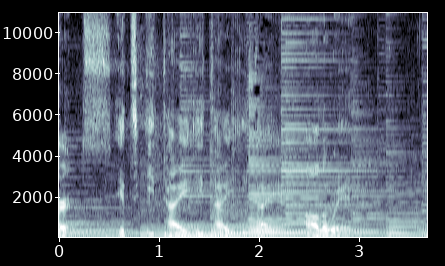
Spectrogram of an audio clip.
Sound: speaking in Hawaiian

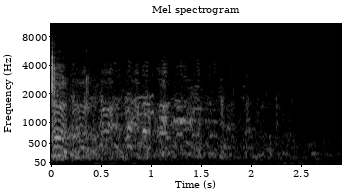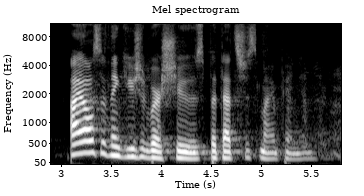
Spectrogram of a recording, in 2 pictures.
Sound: applause

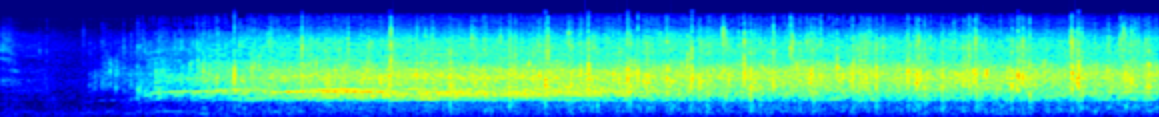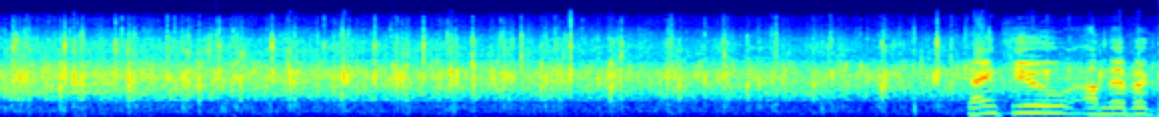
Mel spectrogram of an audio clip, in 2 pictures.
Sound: applause

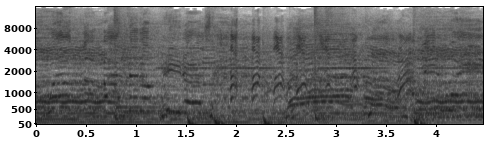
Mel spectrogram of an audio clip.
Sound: laughs

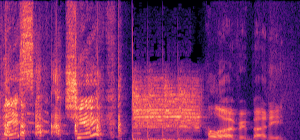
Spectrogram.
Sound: laughs

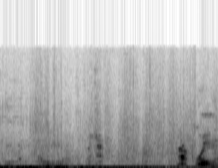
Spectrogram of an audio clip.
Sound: whispering

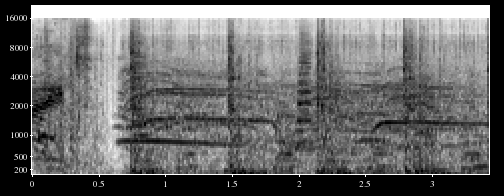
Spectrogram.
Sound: screaming

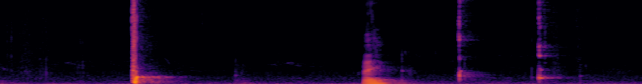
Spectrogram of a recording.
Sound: makes popping sound

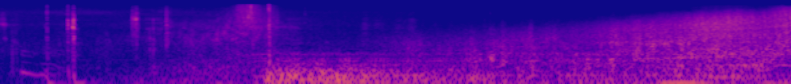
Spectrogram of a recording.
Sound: atmosphere whooshing

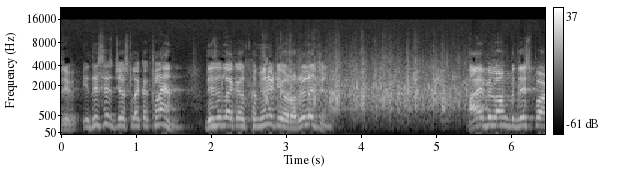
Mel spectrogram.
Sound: applause

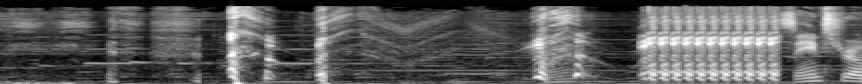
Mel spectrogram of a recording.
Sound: cough

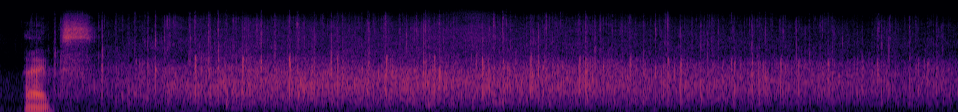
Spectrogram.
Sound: applause

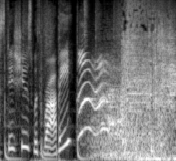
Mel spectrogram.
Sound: shouting

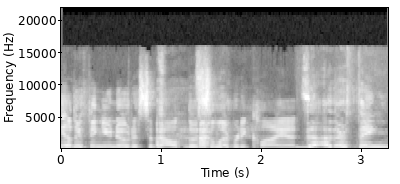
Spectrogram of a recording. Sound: chuckles

